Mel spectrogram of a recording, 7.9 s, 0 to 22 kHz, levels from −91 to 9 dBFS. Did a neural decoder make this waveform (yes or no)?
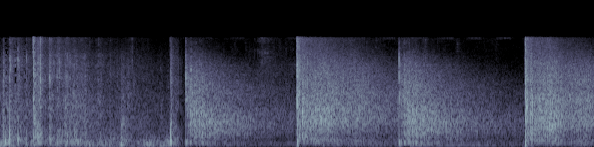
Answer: no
